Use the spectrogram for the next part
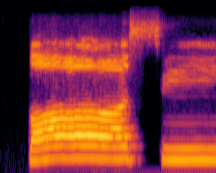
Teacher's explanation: Jadi panjangkan dulu suara si-nya, baru setelah sampai panjang 6 harokat, baru masuklah ke suara nun sukun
